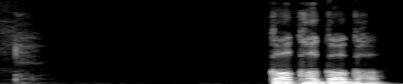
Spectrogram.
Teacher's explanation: क ख ग घ जो चारों वर्ण हैं ये कहाँ से बोले जाते हैं? कंठ से बोले जाते हैं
